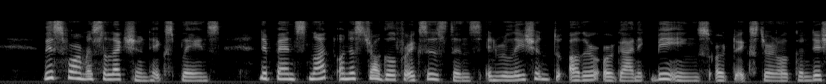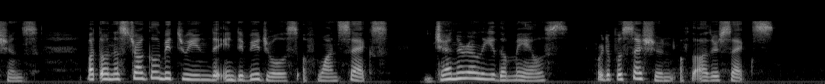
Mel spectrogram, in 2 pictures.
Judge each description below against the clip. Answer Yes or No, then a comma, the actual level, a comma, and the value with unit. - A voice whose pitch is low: No, high, 200 Hz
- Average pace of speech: Yes, average, 165 wpm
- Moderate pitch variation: No, wide, 5.8 semitones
